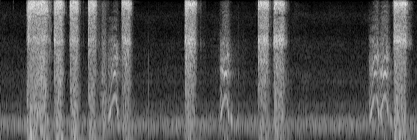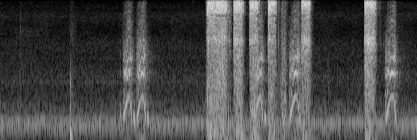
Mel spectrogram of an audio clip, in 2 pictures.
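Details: Night lure recording of flying lemur calls: clusters of sharp, hissing bursts fired in quick runs, alternating with fainter upward-sweeping squeaks in pairs, all over a constant low background drone.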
